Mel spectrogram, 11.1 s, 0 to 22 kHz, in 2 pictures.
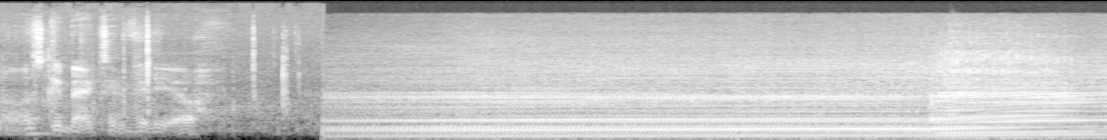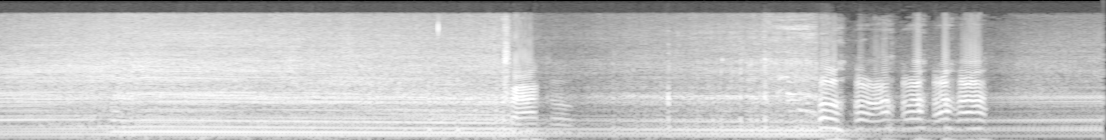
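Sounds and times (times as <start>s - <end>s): motorcycle engine revving: 1.6s - 11.0s.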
